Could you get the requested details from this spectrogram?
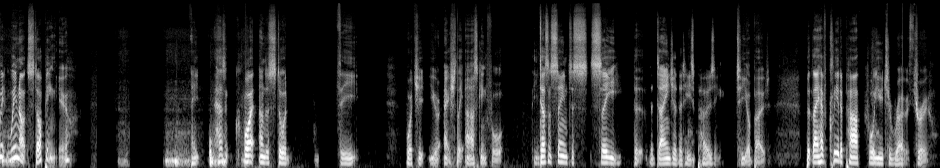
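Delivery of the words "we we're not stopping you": high-pitched, puzzled merman voice. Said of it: "he looks a little puzzled and says".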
